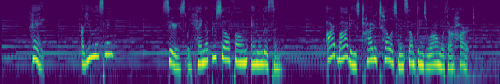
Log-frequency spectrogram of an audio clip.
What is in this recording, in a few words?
confessional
